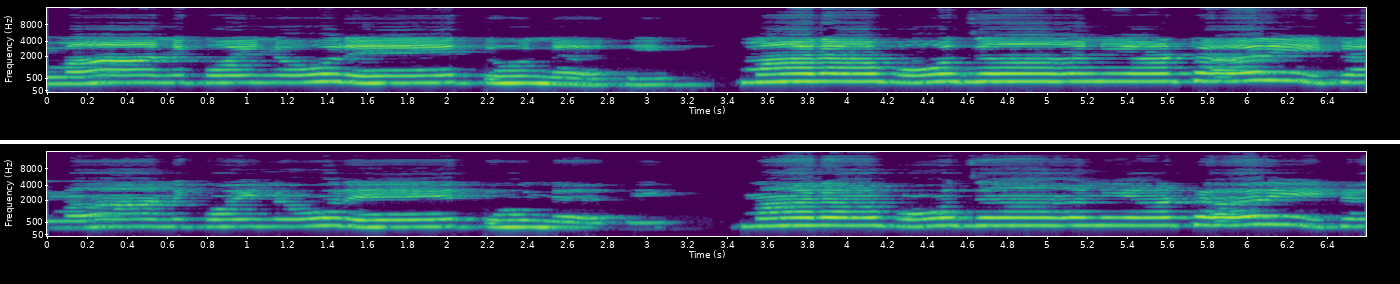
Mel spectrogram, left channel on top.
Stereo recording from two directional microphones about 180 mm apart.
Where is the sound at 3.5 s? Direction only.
30° left (ahead or behind).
